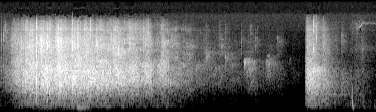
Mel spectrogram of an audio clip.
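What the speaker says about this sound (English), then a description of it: "Please give them a round of applause." Senators and guests in a state Senate chamber applaud visiting middle school students. The clapping swells, fades out over several seconds, then gives way to a brief burst of room noise after a short silence.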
